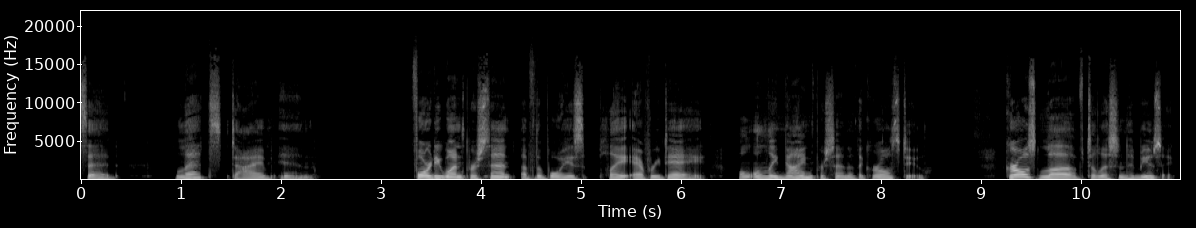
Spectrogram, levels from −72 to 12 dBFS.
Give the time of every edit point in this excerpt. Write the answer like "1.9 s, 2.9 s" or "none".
3.2 s, 9.5 s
